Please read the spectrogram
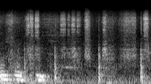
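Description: Whiteboard marker writing numbers on the board: short, scratchy strokes with a few light taps of the tip.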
